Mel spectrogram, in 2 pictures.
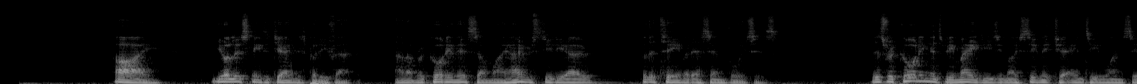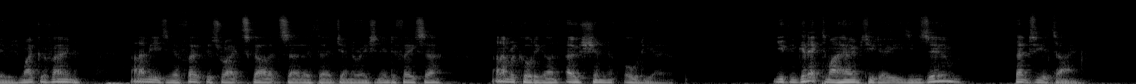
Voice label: English Neutral, Northern, Rich, Deep, Gravelly, Warm, Versatile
